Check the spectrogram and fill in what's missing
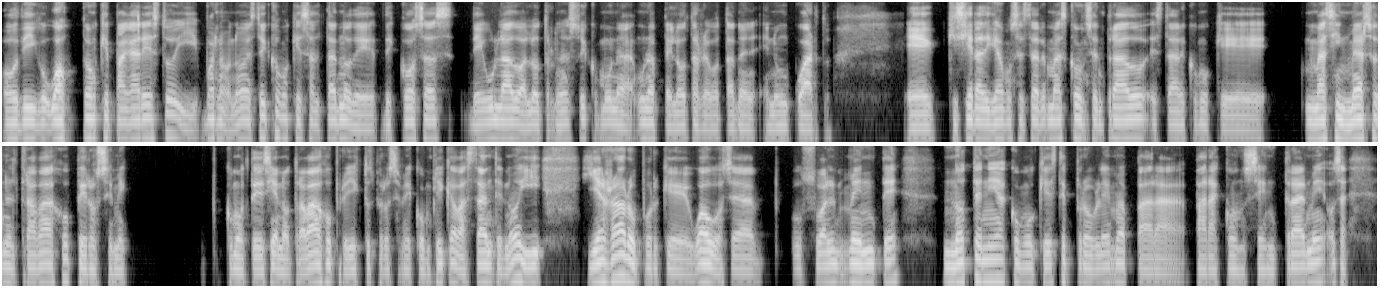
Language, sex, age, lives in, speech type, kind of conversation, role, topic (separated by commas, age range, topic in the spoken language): Spanish, male, 25-29, Spain, conversation, advice, user, ¿Por qué me cuesta entrar en un estado de flujo cuando trabajo?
